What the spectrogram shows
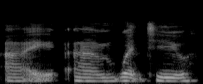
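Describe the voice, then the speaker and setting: A woman in her forties from Kentucky introducing herself on a video call in a relaxed, easygoing way. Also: low-pitched, drawn-out words, gravelly, muffled recording. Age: 40s. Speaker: panel participant. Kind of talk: personal introduction in a group conversation.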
